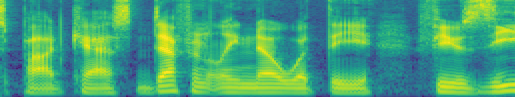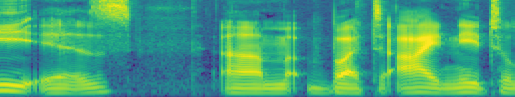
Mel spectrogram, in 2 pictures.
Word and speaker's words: fusee: This is spelled F-U-S-E-E, pronounced fusee.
